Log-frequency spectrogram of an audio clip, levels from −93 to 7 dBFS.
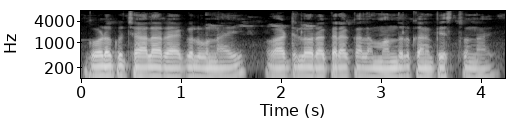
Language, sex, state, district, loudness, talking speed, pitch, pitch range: Telugu, male, Telangana, Mahabubabad, -16 LUFS, 115 wpm, 100 Hz, 95-105 Hz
